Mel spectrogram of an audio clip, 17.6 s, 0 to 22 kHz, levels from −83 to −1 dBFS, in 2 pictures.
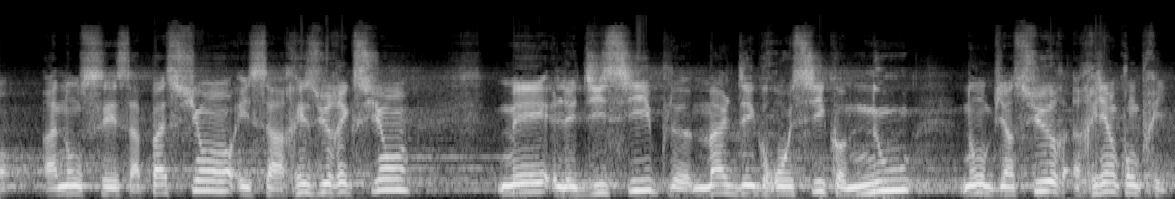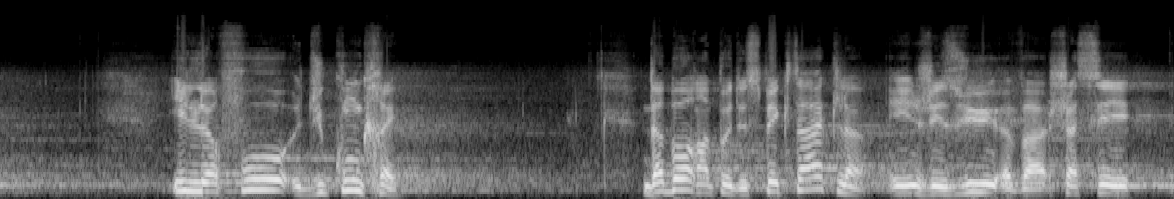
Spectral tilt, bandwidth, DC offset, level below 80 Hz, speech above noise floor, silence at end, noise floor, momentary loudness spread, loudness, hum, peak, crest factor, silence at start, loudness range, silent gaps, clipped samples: -5 dB/octave; 12.5 kHz; under 0.1%; -52 dBFS; 28 dB; 0 s; -42 dBFS; 11 LU; -15 LUFS; none; -2 dBFS; 12 dB; 0 s; 4 LU; none; under 0.1%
